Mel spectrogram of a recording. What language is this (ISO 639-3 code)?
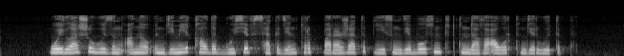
kaz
